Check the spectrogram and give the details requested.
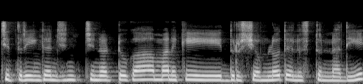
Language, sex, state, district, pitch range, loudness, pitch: Telugu, female, Andhra Pradesh, Krishna, 200-215 Hz, -11 LUFS, 205 Hz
